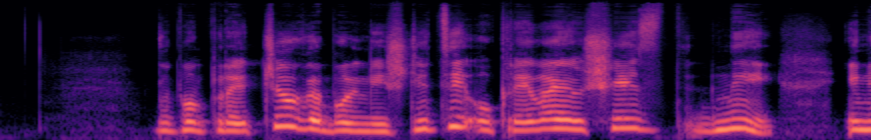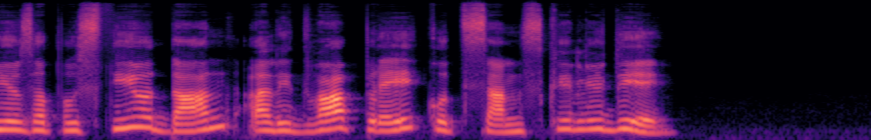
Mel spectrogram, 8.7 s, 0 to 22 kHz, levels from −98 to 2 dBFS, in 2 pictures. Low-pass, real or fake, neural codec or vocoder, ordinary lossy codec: none; fake; codec, 44.1 kHz, 2.6 kbps, SNAC; none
